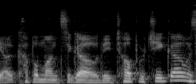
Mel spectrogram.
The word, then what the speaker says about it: Topo Chico: you showed me a couple months ago the topo Chico is how you say it just regular carbonated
